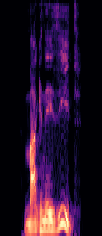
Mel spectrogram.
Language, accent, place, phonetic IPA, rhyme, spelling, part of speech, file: German, Germany, Berlin, [maɡneˈziːt], -iːt, Magnesit, noun, De-Magnesit.ogg
- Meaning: magnesite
